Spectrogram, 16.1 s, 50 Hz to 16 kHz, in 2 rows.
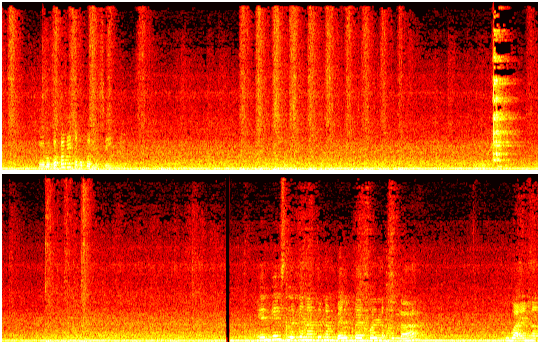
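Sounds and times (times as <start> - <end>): grater rasping: 3.6 - 6.1.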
